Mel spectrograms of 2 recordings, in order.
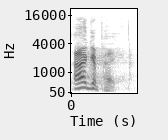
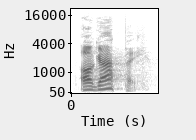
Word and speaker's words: agape: Well, many of us pronounce that as agape. But the Greek pronunciation is agape.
